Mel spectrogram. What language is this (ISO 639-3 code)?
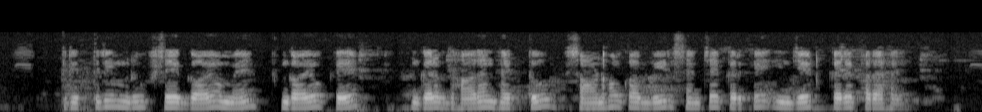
mag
